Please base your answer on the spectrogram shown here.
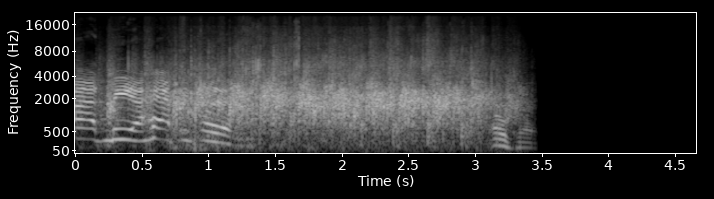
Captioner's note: applause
